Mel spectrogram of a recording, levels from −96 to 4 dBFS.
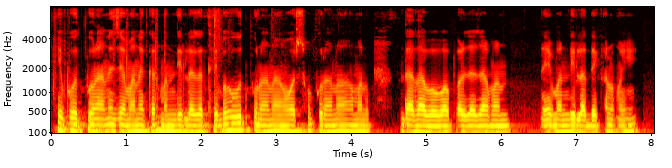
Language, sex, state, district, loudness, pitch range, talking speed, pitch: Hindi, male, Chhattisgarh, Balrampur, -23 LUFS, 100-110 Hz, 170 wpm, 105 Hz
